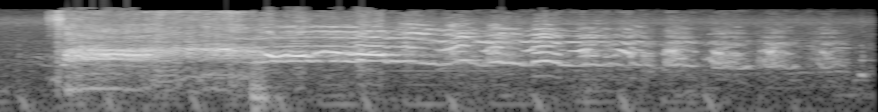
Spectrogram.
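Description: A woman's loud, high-pitched shriek close to the microphone, breaking into rapid pulses of laughter toward the end, with dance music playing faintly underneath.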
